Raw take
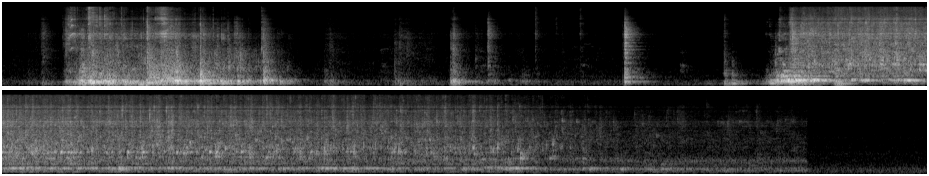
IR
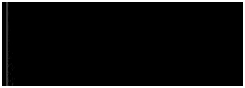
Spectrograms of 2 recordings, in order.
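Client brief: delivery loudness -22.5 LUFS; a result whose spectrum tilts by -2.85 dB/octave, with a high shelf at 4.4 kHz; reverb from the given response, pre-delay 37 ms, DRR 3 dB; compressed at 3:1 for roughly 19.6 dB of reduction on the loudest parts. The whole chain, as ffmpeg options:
-filter_complex "[0:a]highshelf=f=4400:g=8.5,acompressor=threshold=0.0141:ratio=3,asplit=2[s0][s1];[1:a]atrim=start_sample=2205,adelay=37[s2];[s1][s2]afir=irnorm=-1:irlink=0,volume=1.26[s3];[s0][s3]amix=inputs=2:normalize=0,volume=3.55"

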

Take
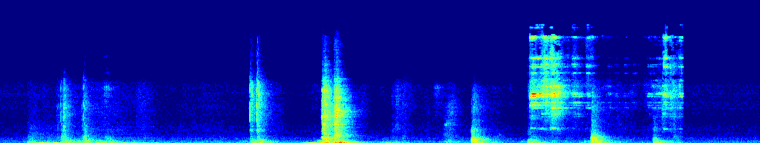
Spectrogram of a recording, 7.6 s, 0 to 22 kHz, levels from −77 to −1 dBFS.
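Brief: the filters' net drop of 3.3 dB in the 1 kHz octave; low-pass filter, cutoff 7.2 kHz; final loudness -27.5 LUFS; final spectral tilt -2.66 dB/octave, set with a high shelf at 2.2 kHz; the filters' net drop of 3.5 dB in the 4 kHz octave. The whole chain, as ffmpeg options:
-af "lowpass=7200,equalizer=f=1000:t=o:g=-4.5,highshelf=f=2200:g=3,equalizer=f=4000:t=o:g=-7,volume=1.33"

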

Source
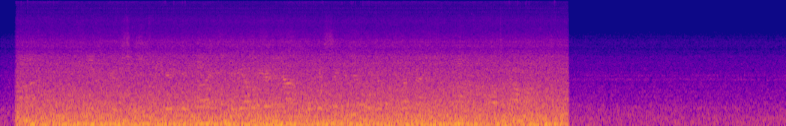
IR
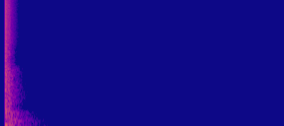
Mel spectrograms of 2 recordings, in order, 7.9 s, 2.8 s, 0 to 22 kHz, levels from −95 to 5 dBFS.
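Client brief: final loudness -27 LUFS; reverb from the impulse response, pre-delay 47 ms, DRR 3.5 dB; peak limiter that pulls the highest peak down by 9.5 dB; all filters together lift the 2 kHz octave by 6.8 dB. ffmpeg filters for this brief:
-filter_complex "[0:a]equalizer=f=2000:t=o:g=8.5,alimiter=limit=0.133:level=0:latency=1,asplit=2[s0][s1];[1:a]atrim=start_sample=2205,adelay=47[s2];[s1][s2]afir=irnorm=-1:irlink=0,volume=0.501[s3];[s0][s3]amix=inputs=2:normalize=0,volume=0.841"

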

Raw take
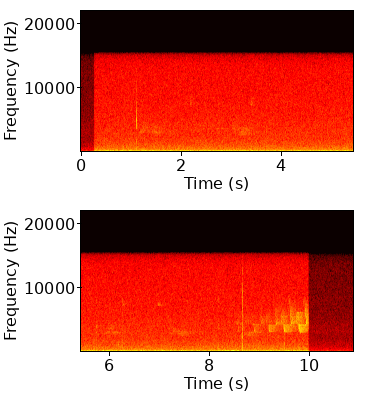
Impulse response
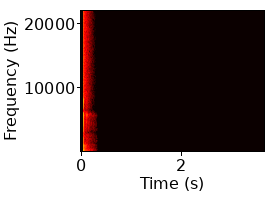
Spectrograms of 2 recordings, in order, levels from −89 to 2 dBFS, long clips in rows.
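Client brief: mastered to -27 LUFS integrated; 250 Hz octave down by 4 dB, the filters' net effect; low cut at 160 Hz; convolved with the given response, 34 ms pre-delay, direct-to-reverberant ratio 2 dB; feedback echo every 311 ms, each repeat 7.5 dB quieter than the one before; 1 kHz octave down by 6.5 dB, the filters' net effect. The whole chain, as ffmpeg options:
-filter_complex "[0:a]highpass=160,equalizer=f=250:t=o:g=-3.5,equalizer=f=1000:t=o:g=-8.5,aecho=1:1:311|622|933|1244|1555:0.422|0.177|0.0744|0.0312|0.0131,asplit=2[s0][s1];[1:a]atrim=start_sample=2205,adelay=34[s2];[s1][s2]afir=irnorm=-1:irlink=0,volume=0.473[s3];[s0][s3]amix=inputs=2:normalize=0,volume=1.26"

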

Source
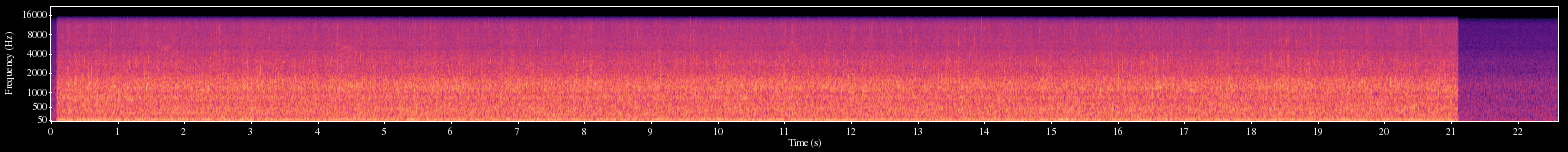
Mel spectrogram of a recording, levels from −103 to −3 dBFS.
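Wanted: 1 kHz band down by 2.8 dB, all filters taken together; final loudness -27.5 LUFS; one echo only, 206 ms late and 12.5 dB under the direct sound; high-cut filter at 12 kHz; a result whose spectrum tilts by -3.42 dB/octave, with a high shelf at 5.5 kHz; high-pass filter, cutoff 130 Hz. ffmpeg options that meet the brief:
-af "highpass=130,lowpass=12000,equalizer=f=1000:t=o:g=-3.5,highshelf=f=5500:g=-4,aecho=1:1:206:0.237,volume=0.631"

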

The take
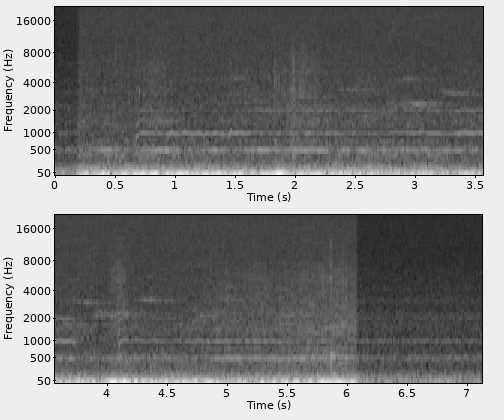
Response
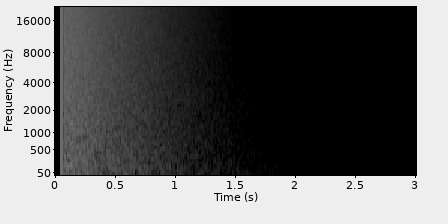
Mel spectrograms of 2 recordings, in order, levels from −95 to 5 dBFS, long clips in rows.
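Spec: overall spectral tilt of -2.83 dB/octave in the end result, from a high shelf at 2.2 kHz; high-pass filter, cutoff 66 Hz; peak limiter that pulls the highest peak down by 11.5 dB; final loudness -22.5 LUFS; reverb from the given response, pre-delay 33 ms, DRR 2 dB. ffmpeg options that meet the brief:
-filter_complex "[0:a]highpass=66,highshelf=f=2200:g=7,alimiter=level_in=1.68:limit=0.0631:level=0:latency=1,volume=0.596,asplit=2[s0][s1];[1:a]atrim=start_sample=2205,adelay=33[s2];[s1][s2]afir=irnorm=-1:irlink=0,volume=0.631[s3];[s0][s3]amix=inputs=2:normalize=0,volume=5.31"

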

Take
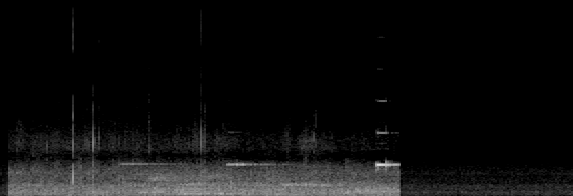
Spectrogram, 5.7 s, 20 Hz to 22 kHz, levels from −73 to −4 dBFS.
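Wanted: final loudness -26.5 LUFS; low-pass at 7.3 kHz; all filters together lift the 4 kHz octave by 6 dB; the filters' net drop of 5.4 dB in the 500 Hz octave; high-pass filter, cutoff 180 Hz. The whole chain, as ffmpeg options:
-af "highpass=180,lowpass=7300,equalizer=f=500:t=o:g=-7,equalizer=f=4000:t=o:g=7,volume=0.631"

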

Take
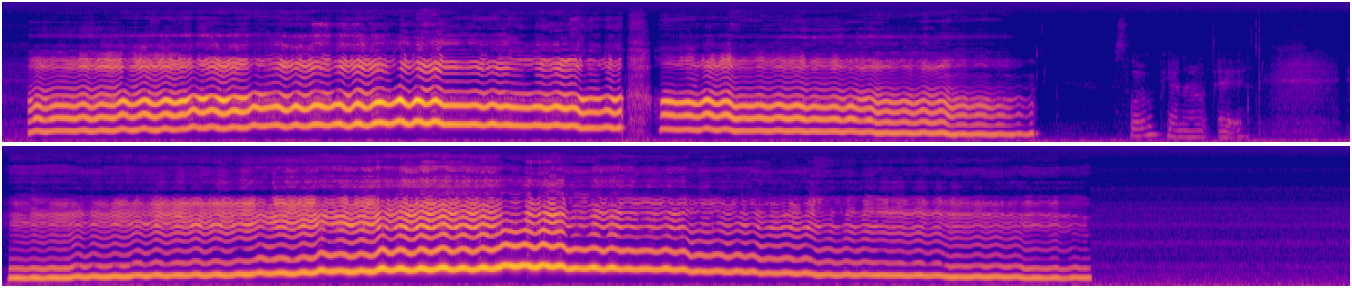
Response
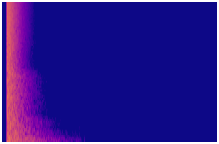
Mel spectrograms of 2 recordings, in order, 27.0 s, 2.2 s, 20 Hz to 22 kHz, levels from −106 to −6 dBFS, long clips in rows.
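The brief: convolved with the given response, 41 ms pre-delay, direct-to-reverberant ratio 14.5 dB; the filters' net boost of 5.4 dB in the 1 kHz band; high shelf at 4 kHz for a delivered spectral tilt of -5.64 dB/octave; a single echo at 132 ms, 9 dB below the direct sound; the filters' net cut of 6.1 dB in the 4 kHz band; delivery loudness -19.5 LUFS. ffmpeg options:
-filter_complex "[0:a]equalizer=f=1000:t=o:g=7.5,highshelf=f=4000:g=-8,equalizer=f=4000:t=o:g=-5,aecho=1:1:132:0.355,asplit=2[s0][s1];[1:a]atrim=start_sample=2205,adelay=41[s2];[s1][s2]afir=irnorm=-1:irlink=0,volume=0.0944[s3];[s0][s3]amix=inputs=2:normalize=0,volume=1.41"

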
